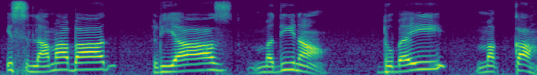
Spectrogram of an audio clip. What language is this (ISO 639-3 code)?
urd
